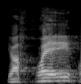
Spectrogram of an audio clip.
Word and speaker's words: Yahweh: A more correct rendering would be YHWH or YHVH, and pronounced as Yahweh or Yahweh.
